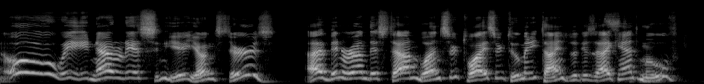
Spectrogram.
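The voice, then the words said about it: Decrepit old man character voice. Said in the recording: “You could do a really good old man. What was the old man voice you did earlier? ... The cowboy wizard. ... Oh, it's the decrepit old man. ... That's the one that's so good.”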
